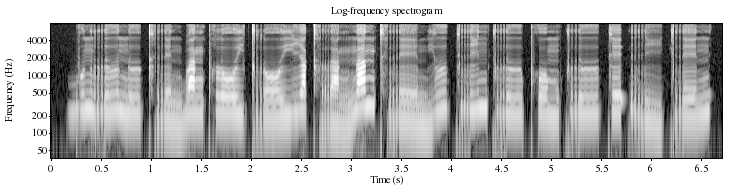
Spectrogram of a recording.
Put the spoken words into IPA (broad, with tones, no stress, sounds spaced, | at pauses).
b u˥˩ n r ɯː˥˩ n ɯː˦˥ kʰ r e˩˦ n b a˧ ŋ pʰ l oː˧ j t r oː˦˥ j i˥˩ a̯ kʰ r a˩˦ ŋ n a˥˩ n kʰ r eː˨˩ m j ɯː˥˩ k r i˥˩ n k r ɯː˧ pʰ o˧ m k r ɯː˦˥ k e˦˥ ʔ r iː˩˦ k r e˦˥ n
